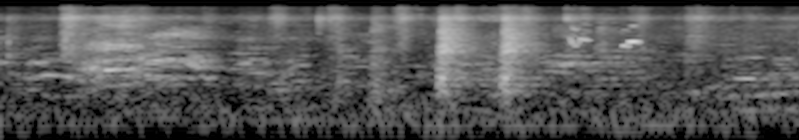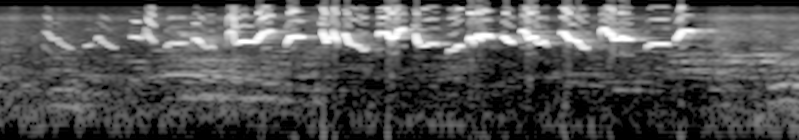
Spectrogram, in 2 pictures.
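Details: Lombok yellow-crowned bulbul from Lombok singing. After a quiet, noisy opening, a loud burst of rapid, high, sharply modulated chirping notes runs through the second half, about two per second, over faint background noise.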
